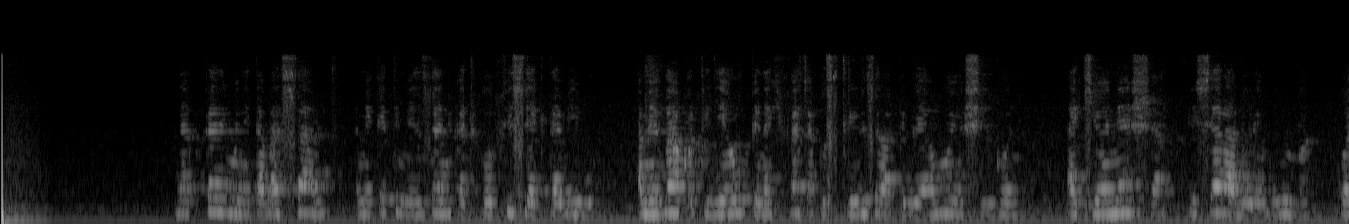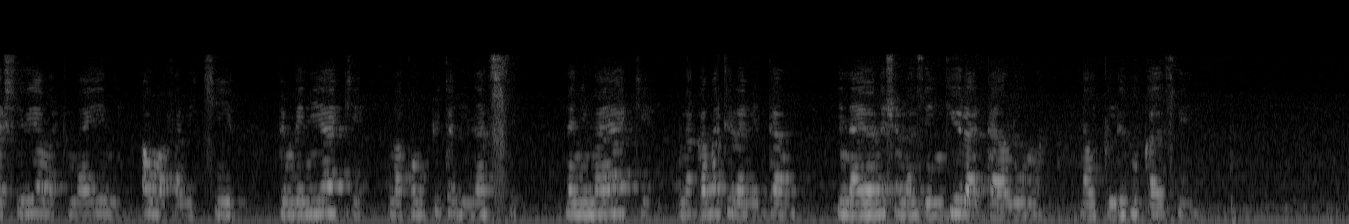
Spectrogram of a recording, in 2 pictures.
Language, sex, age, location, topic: Swahili, female, 18-24, Dar es Salaam, health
